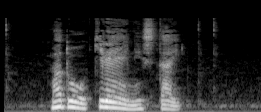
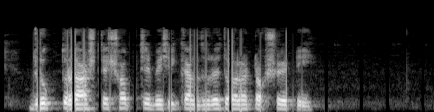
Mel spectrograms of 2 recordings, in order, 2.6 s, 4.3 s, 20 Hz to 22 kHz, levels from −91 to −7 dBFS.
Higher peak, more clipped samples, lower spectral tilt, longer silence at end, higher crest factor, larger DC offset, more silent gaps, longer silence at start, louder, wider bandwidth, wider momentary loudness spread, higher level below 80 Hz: about the same, -4 dBFS vs -2 dBFS; neither; about the same, -7 dB/octave vs -6 dB/octave; second, 0.8 s vs 1.25 s; about the same, 18 dB vs 18 dB; neither; neither; first, 0.5 s vs 0.3 s; about the same, -21 LUFS vs -20 LUFS; first, 11.5 kHz vs 8 kHz; first, 10 LU vs 6 LU; about the same, -52 dBFS vs -50 dBFS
